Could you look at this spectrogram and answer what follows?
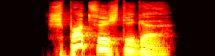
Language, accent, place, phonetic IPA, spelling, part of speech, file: German, Germany, Berlin, [ˈʃpɔtˌzʏçtɪɡə], spottsüchtige, adjective, De-spottsüchtige.ogg
- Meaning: inflection of spottsüchtig: 1. strong/mixed nominative/accusative feminine singular 2. strong nominative/accusative plural 3. weak nominative all-gender singular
